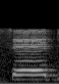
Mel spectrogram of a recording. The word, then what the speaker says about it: said: opposed to over here we have the a i but the word is pronounced with a short e sound said again laid paid raid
